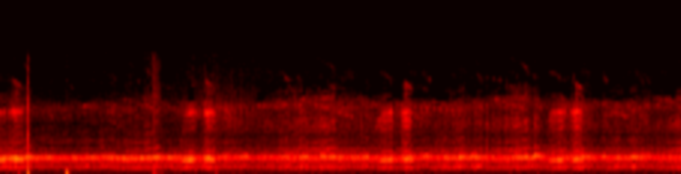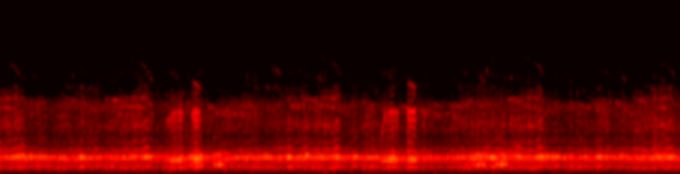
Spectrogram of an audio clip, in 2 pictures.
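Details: Tree frog song as a crowded chorus of buzzy, repeated croaks forming a steady high drone, with brief clicks and knocks at the start and a few louder individual calls rising above the mass.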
